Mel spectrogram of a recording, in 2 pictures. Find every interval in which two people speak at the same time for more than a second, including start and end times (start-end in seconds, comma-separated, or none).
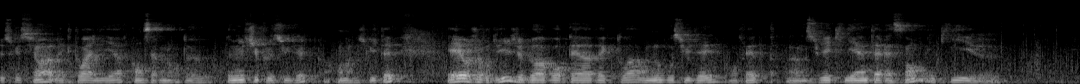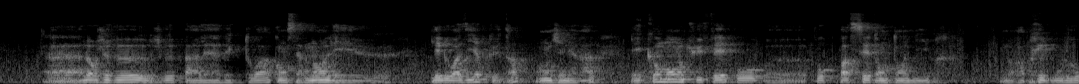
none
